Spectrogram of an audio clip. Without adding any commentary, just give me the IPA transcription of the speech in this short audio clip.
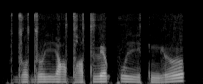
d o d ɹ iː dˤ i t lʲ a kʷ iː t mʲ ɵ

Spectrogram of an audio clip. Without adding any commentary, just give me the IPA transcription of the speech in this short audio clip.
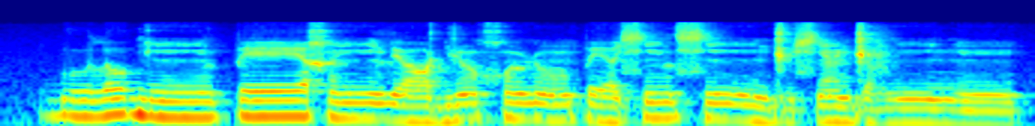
ɓ u˨ l o˦ ɡ ĩː˨ l p eː˦ χ ĩː˧ lʲ ɒː˨ ɡʲ õ˦ χ ũ˧ ɳ õ˨˦ p e˨ ɐ̯ ɕ ĩ˦ l ɕ ĩː˦˨ ɡʲ u˨ ɕ æ̃˦ ɡʲ ɒ˨ v ĩː˨ ɲ ẽ˨

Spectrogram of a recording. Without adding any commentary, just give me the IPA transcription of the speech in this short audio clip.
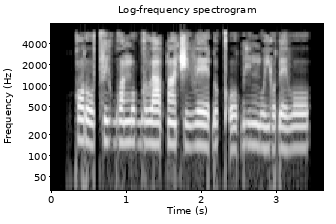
k ɔ˦ ɾ oː˨ t͡s iː˦ ɡʷ a˦ ŋ o˦ ɡ ʊ˦ l a˦ p ã˦ t͡ʃ i˨ β eː˦˨ ɗ ʊ˦ kʼ o˨ ɓ iː˦ ŋ u˨ j ʊ˨ ɗ e˨ β oː˦

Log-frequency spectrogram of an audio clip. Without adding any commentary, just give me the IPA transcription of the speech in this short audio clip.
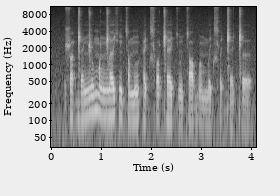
ʂ ɒ ɡ͡ǁ ɛ ŋ͡ǁ u m ɔ ŋ͡ǁ ɜ ç ɛ̃ c ɒ m ũ h æ t͡ɕʰ ɔ ǁ ɛ c ũ c ɒ b w ɔ̃ m ə t͡ɕʰ ə ɡ͡ǁ ɛ ǁ ə

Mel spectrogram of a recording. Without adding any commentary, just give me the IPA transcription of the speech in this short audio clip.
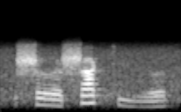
ʂ əː˨˩ ʂ a˦˥ k̚ ʔ i˨˩˨ ə̯

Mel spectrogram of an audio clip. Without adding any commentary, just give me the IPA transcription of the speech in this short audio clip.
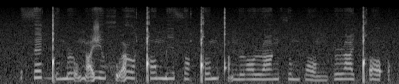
θ ɛ ɡ͡ǃ e m ɹ o̰ ŋ ɑ̰ ʒ e xʷ ɑ̰ ɣ ɔ ǃ ɔ m i θ ɔ ǃ o m qʼ o̰ ŋ ɹ ɔ ɹ ɑ ŋ θ u m p ɔ ŋ | ɹ ɑ ɪ̯ ǃʼ ɔ ʔ

